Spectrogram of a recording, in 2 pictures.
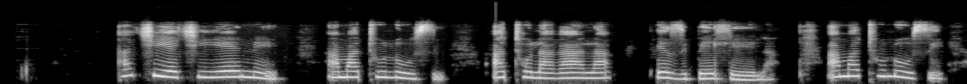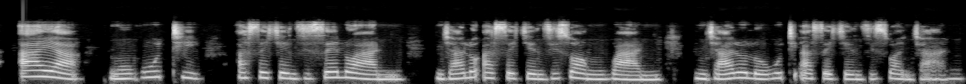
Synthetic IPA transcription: at͡ʃʼijet͡ʃʼijɛnɛ | a̰matʰulusḭ | atʰɔlaɣala | ezib̥ʱɛɮɛːla | a̰matʰulusi | aja | ŋoɣutʰi | asɛt͡ʃʼend͡zʱisɛlwani | nd͡ʒʱalɔʔasɛt͡ʃʼend͡zʱiswaŋuβani | nd͡ʒʱalɔloɣutʰiʔasɛt͡ʃʼend͡zʱiswand͡ʒʱaːni

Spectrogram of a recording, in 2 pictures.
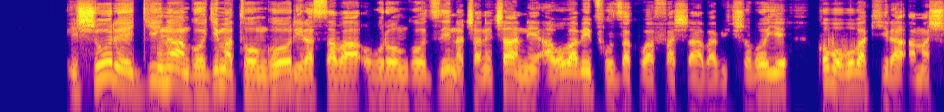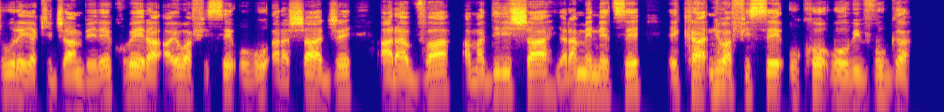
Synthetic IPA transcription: iʃuːɾe̞ɾɟiːn̥haːŋɡo̞ɾɟimato̞ːŋɡo̞ɾiɾasaβaʔuβuɾo̞ːŋɡo̞zinat͡ʃaːne̞t͡ʃaːne̞ʔaβo̞βaβiːfuːzakuβafaʃaβaβiʃo̞βo̞je̞ | ko̞βo̞ːβuβakʰiɾaʔamaʃuːɾe̞jakʰid͡ʒaːmbe̞ɾe̞kuβe̞ːɾaʔajo̞βafise̞ʔuβuʔaɾaʃaːd͡ʒe̞ | a̰ɾavaa̰madiɾiʃajaɾame̞ne̞t͡se̞ | ekʰan̥iβafise̞ʔukʰo̞βo̞βivuɡa

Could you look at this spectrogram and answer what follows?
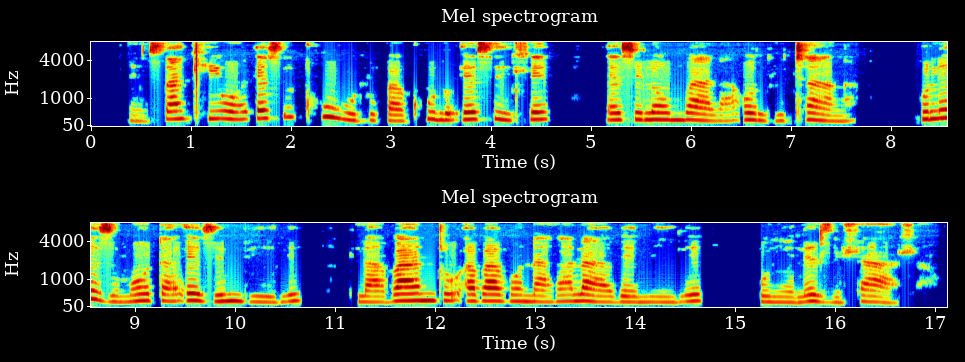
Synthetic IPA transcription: ŋɛsakʰiwɔesikʰuluɣakʰuluʔesiɬɛ | esilom̩βalaolitʰaŋa | ɣulezimɔtʼaezimbʱili | laβantʼuaβaβɔnaɣalaβemilɛ | ɣuɲɛleziɬaːɬa

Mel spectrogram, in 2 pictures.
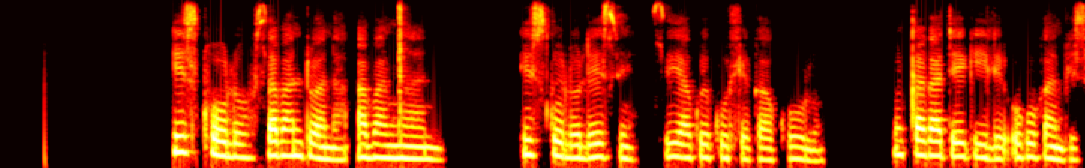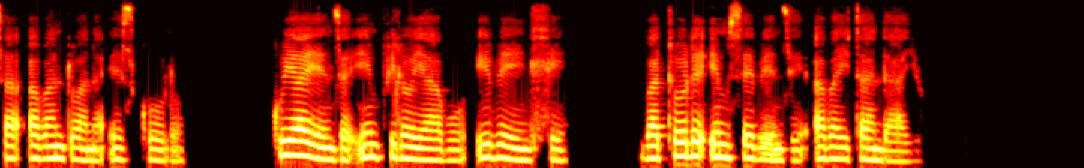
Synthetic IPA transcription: isi̥ɣɔlɔsaβantʼwanaʔaβaŋ͡ǀaːnɛ | isi̥ɣɔlɔlesisijaɣweɣuɬɛɣakʰulu | uǃaɣatʰeɣilɛʔuɣuhambʱisaʔaβantʼwana̰ʔesi̥ɣɔːlɔ̰ | ɣujajɛnd͡zʱa̰ʔimpʰʼilɔjaβɔiβɛnɬɛ | βatʰɔlɛʔimisɛβḛnd͡zʱiaβajitʰandʱaːjɔ

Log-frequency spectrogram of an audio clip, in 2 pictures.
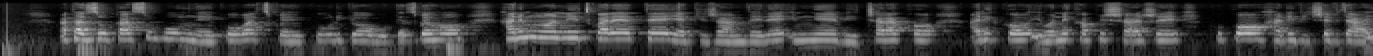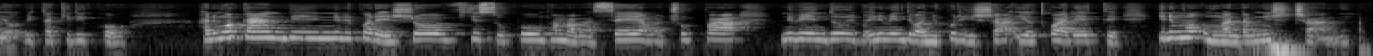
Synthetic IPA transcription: akazukasuɡumŋe̞kuːβat͡swe̞kuβuɾjo̞βuɡe̞zɡwe̞ɦo̞haɾimŋo̞nitwaɾe̞te̞jakiʒaːmbe̞ɾe̞ʔimŋe̞βit͡ʃaɾako̞aɾiko̞iβo̞ne̞kakwiʃaːʒe̞kuko̞haɾiβit͡ʃe̞bjaːjo̞̰βitakiɾiko̞ | haɾimŋokaːndiniβiko̞ɾe̞ːʃo̞vjisukuŋ̥amaβase̞amat͡ʃupa | niβiːnduniβiːndiβaɲukuɾiʃaijo̞twaːɾe̞te̞ | iɾimŋo̞ʔumŋaːndamŋiːnʃi̥t͡ʃa̰ːne̞

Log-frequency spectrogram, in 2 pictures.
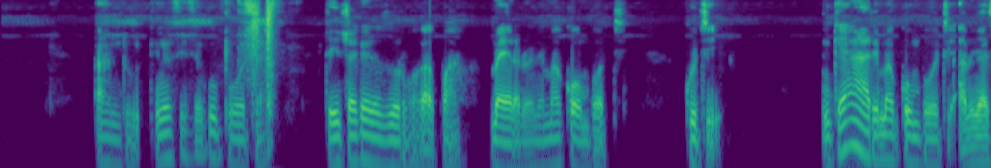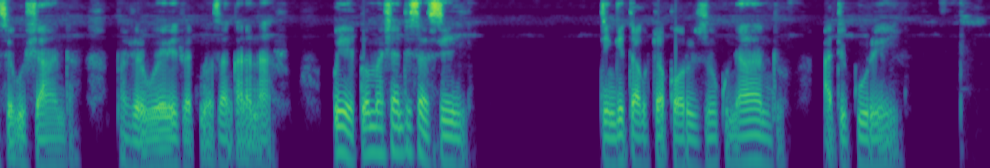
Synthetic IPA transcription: antʰṵtino̞sisḛkubʱo̞dʱa | teit͡ʂakerzorwa̰ka̰kwa̰ | maiɾano̞ne̞mako̞mbo̰ti̥ | kutḭ | ŋɡeaɾimakombo̞tia̰no̞̰ɲa̰sḛkuʃandapaʐirwe̞̰ɾeʐatino̞̰saŋɡana̰nʔaːʐo | uje̞to̞maʃandisasei | tiŋɡe̞takut͡ʂakauɾizokuneantʰu | atikuɾḛːi

